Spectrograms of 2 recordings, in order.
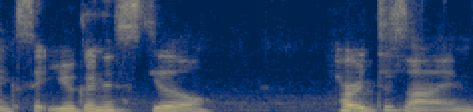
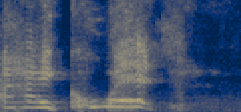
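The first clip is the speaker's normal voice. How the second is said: play-acted, very high, shrill screamed outburst. Retelling quitting over the phone to the boss: imitating own scream. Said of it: "and I screamed".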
